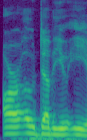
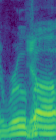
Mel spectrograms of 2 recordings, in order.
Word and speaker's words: Rowe: It's R-O-W-E, Ruva or Rowe. I'll just pronounce it Rowe.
